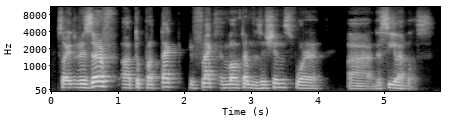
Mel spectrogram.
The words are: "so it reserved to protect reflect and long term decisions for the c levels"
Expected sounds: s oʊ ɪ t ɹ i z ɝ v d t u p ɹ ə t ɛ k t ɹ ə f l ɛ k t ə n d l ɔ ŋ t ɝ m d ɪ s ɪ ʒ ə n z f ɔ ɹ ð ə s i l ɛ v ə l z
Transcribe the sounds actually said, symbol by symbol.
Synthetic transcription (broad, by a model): s oʊ ɪ t ɹ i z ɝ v t u p ɹ ə t ɛ k t ɹ ə f l ɛ k t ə n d l ɔ ŋ t ɝ m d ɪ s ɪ ʃ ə n s f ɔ ɹ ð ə s i l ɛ v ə l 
